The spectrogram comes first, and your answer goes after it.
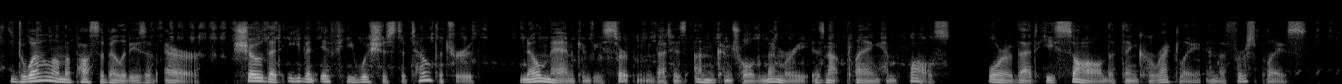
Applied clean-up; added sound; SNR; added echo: neural mask model RNNoise.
